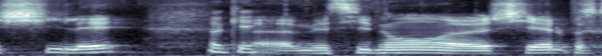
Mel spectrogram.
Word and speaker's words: Schiele: Il m'a dit si tu veux lui faire plaisir, tu dis Chile.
